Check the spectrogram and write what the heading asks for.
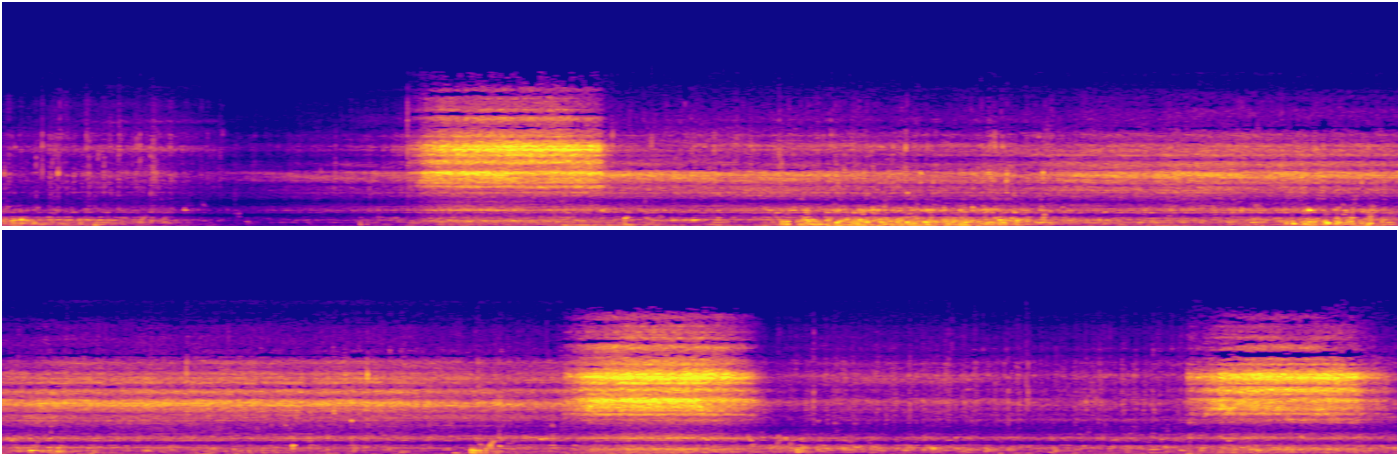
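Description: Scuba diver breathing through a regulator underwater: three hissing inhalations, about three seconds in, around fifteen seconds and at the end, with long bursts of gurgling exhaled bubbles between them.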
